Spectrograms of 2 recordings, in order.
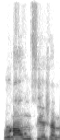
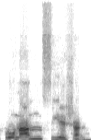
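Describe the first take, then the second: First: প্রোনাউন্সিয়েশন said with "nown", as in pronounce; wrong pronunciation. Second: প্রোনাউন্সিয়েশন said slowly as pro-nun-ciation, short "nun"; teacher's corrected প্রোনাউন্সিয়েশন, slow and careful; correct pronunciation. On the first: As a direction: wrongly say প্রোনাউন্সিয়েশন as pro-NOUN-ciation. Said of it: "প্রোনাউন্সিয়েশন না". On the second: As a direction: model প্রোনাউন্সিয়েশন carefully, slower, "nun" not "noun". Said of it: "প্রোনাউন্সিয়েশন না, প্রোনাউন্সিয়েশন". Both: Shown as a demonstration.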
